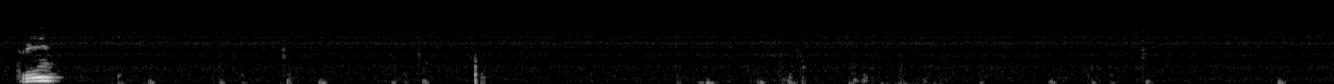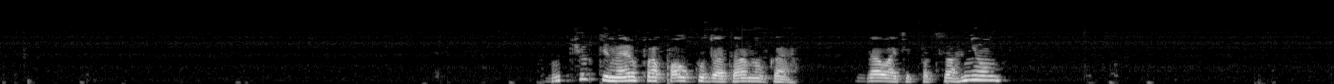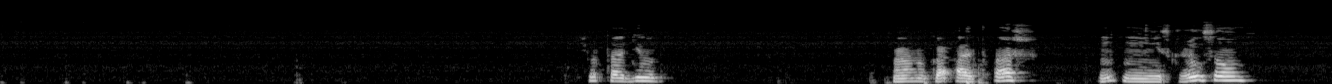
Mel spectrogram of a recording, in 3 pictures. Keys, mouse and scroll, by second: 2.5 shift+click, 5.0-7.0 middle drag, 8.0 ctrl+z, 11.0 shift+click, 14.4-17.9 middle drag, 18.9-19.2 middle drag, 20.2 middle click, 21.1 r, 23.0-24.4 middle drag, 26.0 click, 26.9 click, 27.4 click, 28.0-28.9 drag, 29.7-32.5 middle drag, 36.4 alt+h, 38.0-40.0 middle drag.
